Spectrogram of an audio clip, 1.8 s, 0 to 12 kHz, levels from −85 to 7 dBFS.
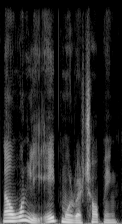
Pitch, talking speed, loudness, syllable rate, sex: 145 Hz, 195 wpm, -15 LUFS, 5.3 syllables/s, male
